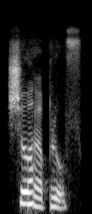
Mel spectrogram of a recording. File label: "Showerproof", Indian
